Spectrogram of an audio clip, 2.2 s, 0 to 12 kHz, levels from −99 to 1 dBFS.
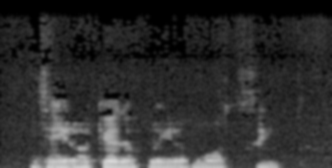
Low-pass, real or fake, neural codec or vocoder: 10.8 kHz; real; none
